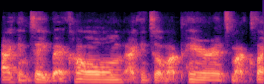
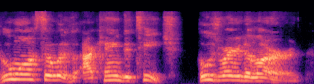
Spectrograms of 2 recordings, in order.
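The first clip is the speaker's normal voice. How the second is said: mock sarcastic taunting tone, higher pitch; 10 semitones higher than usual. Retelling challenging students to a game of spades: retelling sarcastic trash talk. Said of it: "I'm a professional, sarcastic person".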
